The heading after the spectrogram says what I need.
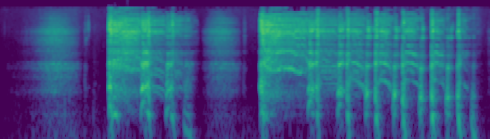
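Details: Cough: two breaths in, each followed by a run of sharp coughs, about a dozen in all, the second run longer.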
